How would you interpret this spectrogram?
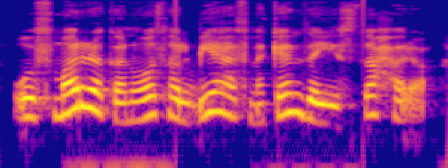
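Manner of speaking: ordinary talk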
